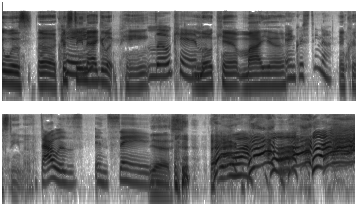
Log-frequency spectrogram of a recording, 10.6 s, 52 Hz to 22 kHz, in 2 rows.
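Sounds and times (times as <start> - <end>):
laughter: 0.0 - 2.1, 2.9 - 4.2, 7.6 - 10.6
speech: 0.0 - 10.6
person screaming: 0.9 - 1.6, 8.5 - 10.6.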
